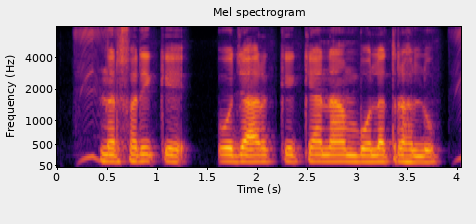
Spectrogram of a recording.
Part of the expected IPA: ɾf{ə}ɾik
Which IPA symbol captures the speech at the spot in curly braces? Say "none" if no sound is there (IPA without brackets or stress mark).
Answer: ə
